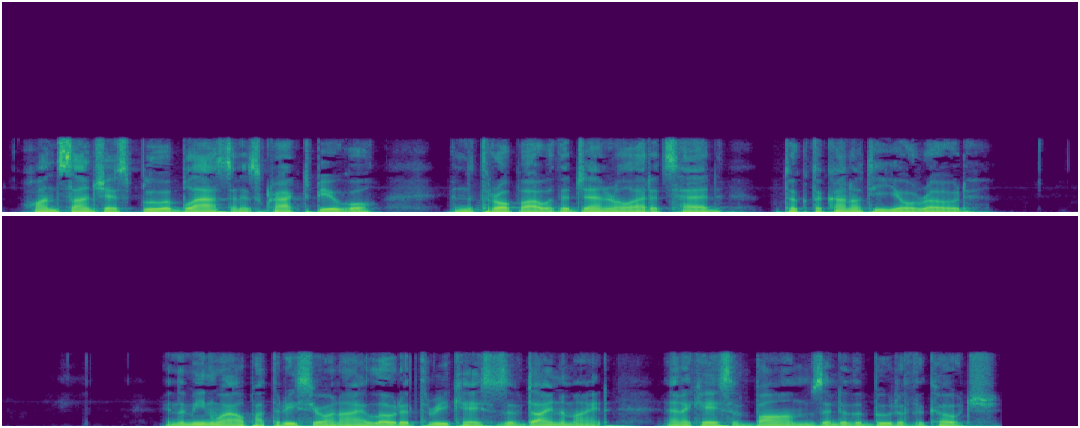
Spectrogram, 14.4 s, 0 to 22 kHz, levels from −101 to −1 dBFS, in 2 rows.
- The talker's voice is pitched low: Yes, very low, 85 Hz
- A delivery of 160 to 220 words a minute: Yes, average, 185 wpm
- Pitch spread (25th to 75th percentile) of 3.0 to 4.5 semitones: No, narrow, 2.5 semitones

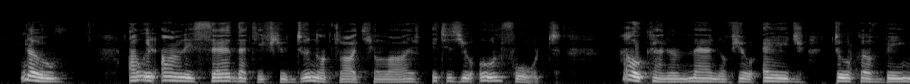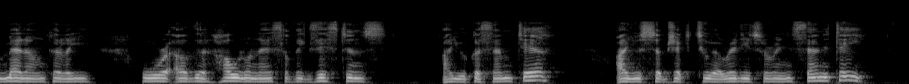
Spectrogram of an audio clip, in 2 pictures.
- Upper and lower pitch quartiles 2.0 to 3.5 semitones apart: Yes, narrow, 2.6 semitones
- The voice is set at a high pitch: No, medium, 140 Hz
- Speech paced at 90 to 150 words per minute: Yes, average, 145 wpm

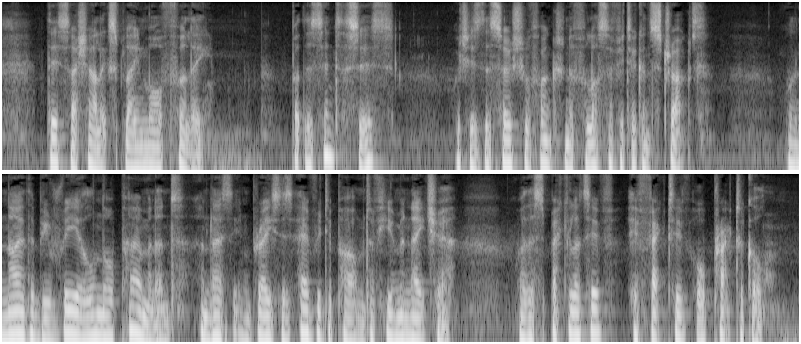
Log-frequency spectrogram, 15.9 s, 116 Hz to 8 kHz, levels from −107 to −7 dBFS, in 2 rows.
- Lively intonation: No, average, 2.8 semitones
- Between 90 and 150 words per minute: Yes, average, 145 wpm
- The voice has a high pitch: No, low, 110 Hz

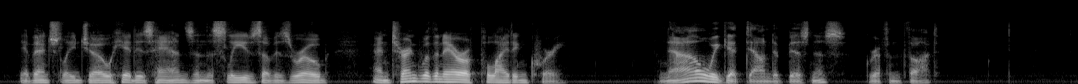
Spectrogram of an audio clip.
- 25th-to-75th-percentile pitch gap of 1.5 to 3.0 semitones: Yes, average, 2.7 semitones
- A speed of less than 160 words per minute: Yes, average, 150 wpm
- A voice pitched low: Yes, very low, 95 Hz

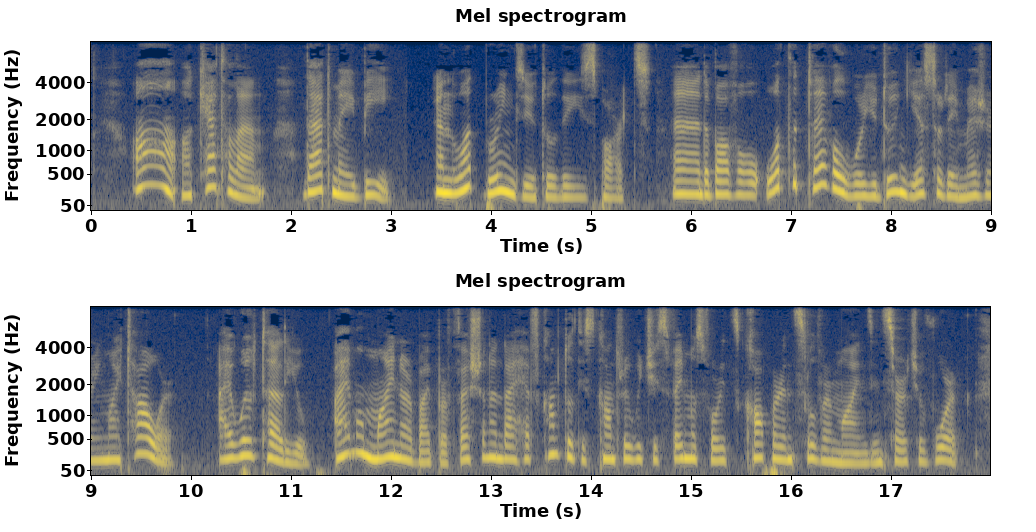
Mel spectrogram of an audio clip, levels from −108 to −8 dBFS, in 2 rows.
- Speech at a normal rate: Yes, average, 185 wpm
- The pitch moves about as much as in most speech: Yes, average, 4.7 semitones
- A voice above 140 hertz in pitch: Yes, medium, 185 Hz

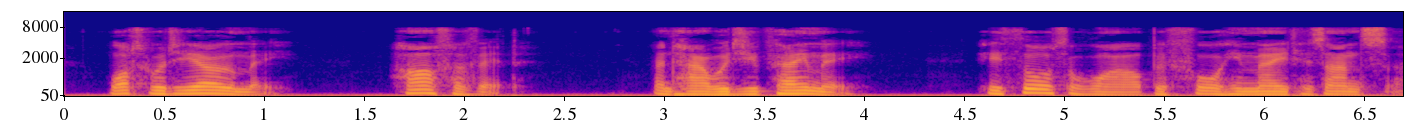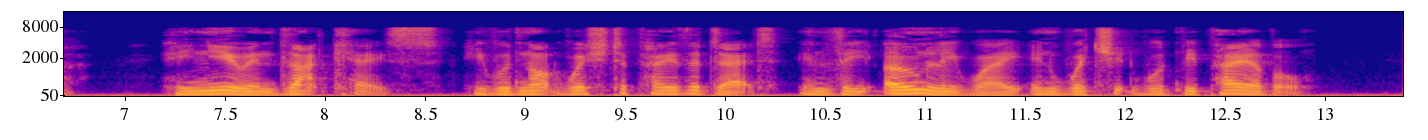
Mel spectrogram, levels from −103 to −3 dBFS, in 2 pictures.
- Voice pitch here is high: No, low, 120 Hz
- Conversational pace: No, fast, 210 wpm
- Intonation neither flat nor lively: Yes, average, 3.2 semitones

